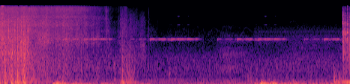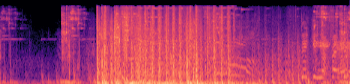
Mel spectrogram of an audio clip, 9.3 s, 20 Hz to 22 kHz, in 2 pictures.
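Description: Gunfire in Modern Warfare 2: a few isolated shots and bursts over a quieter stretch, then a sustained, loud barrage of rapid automatic fire close by that fills the final few seconds.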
